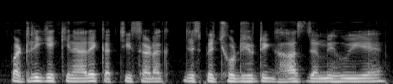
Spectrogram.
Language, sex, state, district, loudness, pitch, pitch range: Hindi, male, Uttar Pradesh, Lalitpur, -17 LUFS, 145 Hz, 140-150 Hz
